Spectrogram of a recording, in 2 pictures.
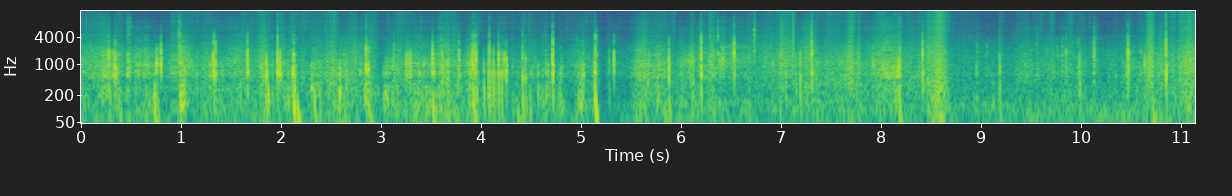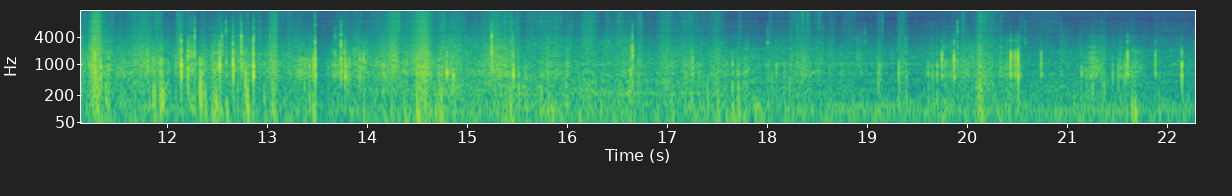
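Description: Fingers rub and knock against a phone's microphone close up.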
